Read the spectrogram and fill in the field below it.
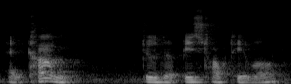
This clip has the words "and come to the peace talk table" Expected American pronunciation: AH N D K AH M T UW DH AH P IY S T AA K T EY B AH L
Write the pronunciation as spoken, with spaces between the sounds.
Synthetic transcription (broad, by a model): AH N K AH M T UW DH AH B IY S T AA K T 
